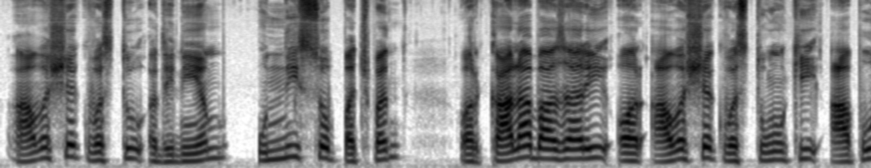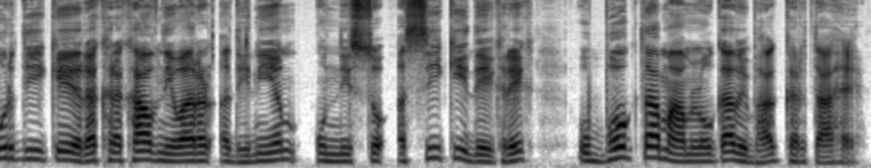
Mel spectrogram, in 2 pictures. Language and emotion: Hindi, neutral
